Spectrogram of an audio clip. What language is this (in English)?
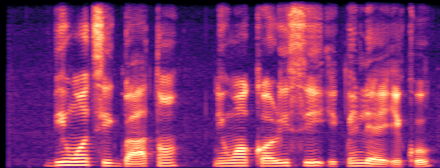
Yoruba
